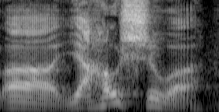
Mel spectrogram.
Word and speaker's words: Yahushua: They would have called him Yahushua or Joshua is how to say it now, but it wasn't even Jesus.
